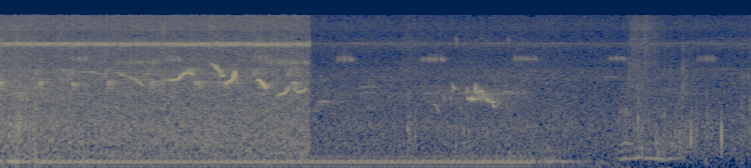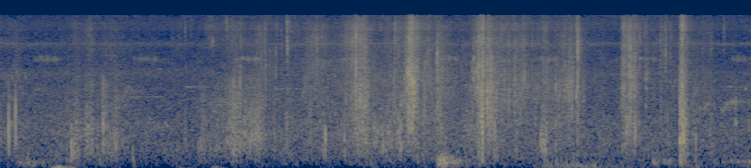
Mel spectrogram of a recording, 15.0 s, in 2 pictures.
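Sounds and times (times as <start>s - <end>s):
bird chirps: 0.0s - 10.1s.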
